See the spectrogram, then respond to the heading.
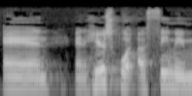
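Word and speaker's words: aphemi (ἀφίημι): So the first one of these words is aphemi. Aphemi. You can see the transliteration there in the parenthesis there. That's how you would pronounce it.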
